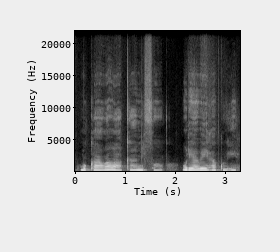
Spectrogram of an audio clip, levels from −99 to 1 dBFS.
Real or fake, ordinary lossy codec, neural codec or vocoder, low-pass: fake; none; codec, 44.1 kHz, 3.4 kbps, Pupu-Codec; none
